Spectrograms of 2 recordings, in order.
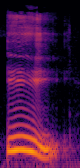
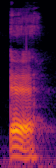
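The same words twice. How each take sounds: First: The vowel sounds like the letter's name. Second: The vowel is a short, clipped sound. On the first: "The long sound for E is E" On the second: "E's short sound is E, like egg"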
